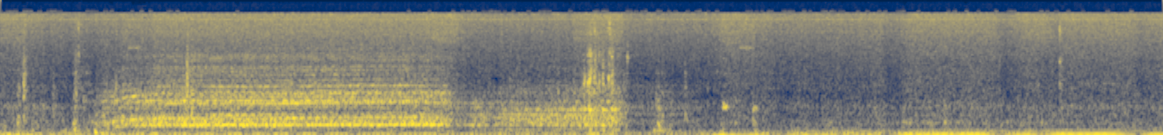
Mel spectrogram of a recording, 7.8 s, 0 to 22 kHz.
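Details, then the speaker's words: Lifted Infiniti G35 plowing 3-4 inches of snow with tire chains, back-dragging: thin steady squeal over the engine's low rumble from the belt, soaked with coolant while bleeding the cooling system; battery also struggling. "So when I had to bleed the coolant out of the system, I got a lot of coolant on the belt, which is why you may be hearing it squeak."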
